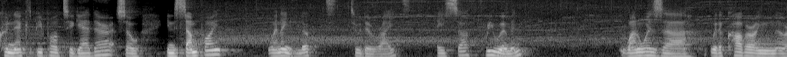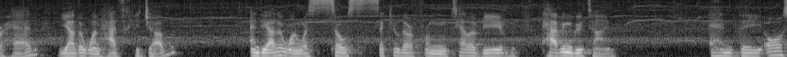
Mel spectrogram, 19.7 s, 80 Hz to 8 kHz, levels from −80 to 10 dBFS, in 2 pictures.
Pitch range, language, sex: 110-140 Hz, English, male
